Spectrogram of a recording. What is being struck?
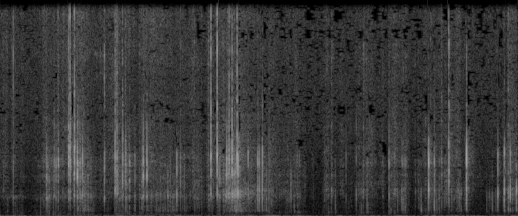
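Solid chocolate bar tapped and scratched with fingernails.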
